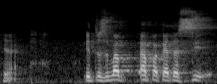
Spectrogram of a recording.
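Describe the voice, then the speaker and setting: A man teaching religion in a relaxed, conversational style and often checking that his listeners follow. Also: high voice, brisk, reverberant. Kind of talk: kitab study lecture. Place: prayer hall.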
